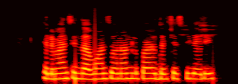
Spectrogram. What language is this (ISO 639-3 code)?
pus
